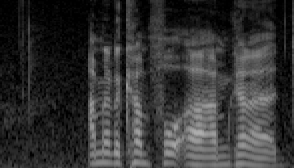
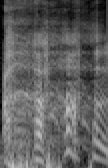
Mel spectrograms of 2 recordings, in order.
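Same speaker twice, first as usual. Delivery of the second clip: gleeful high laugh; 13 semitones higher, 12 dB louder than usual. Real, not acted. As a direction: burst of high triumphant laughter. Gleeful laugh after reveal.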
